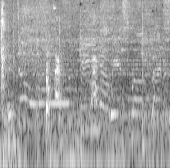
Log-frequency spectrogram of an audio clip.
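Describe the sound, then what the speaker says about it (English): Dogs barking and yipping in a home, a few short, close barks and whimpers scattered across the moment, mixed with some background voice. "The stupid dogs that bark at everything."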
